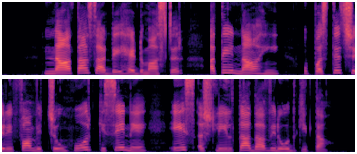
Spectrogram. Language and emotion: Punjabi, neutral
